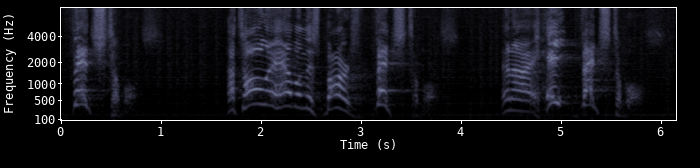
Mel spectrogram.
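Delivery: put-on high, loud, disgusted old woman's voice; cranky old lady. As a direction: complain like a grumpy little old lady. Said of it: "she said it just like this".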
